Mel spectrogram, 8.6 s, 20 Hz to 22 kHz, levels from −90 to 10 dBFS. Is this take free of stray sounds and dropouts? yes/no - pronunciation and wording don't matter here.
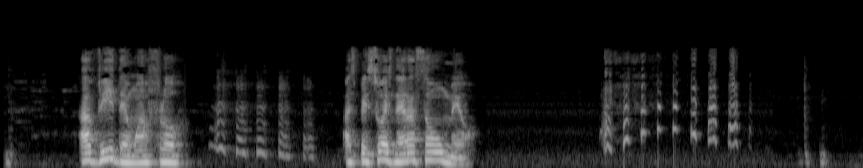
no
